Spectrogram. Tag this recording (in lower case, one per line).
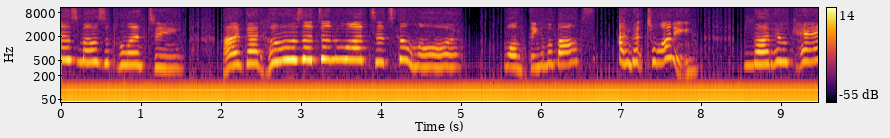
female singing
